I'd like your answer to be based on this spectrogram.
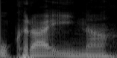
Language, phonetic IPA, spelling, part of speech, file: Polish, [ˌukraˈʲĩna], Ukraina, proper noun, Pl-Ukraina.ogg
